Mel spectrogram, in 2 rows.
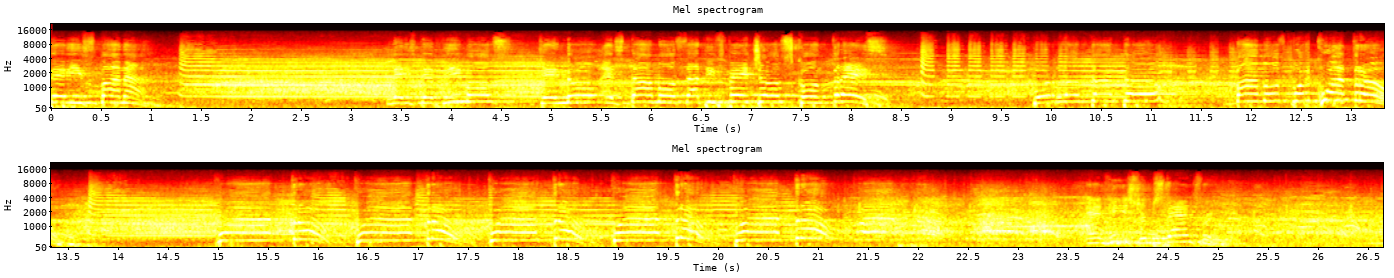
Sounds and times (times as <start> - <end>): Male speech, man speaking: 0.0 - 1.0, 3.4 - 8.4, 9.8 - 11.2, 11.8 - 13.4, 15.0 - 21.6, 23.7 - 25.1.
